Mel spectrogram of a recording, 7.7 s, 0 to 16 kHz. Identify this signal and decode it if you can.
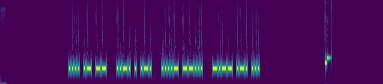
Morse code, heard as a keyed tone, about 40 wpm, 700 Hz. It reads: HAM FER 47 YRS
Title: K1USN SST QSO Practice 40wpm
